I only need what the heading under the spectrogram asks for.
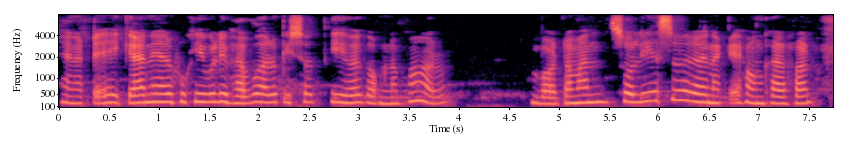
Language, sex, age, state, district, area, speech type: Assamese, female, 45-60, Assam, Kamrup Metropolitan, rural, spontaneous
